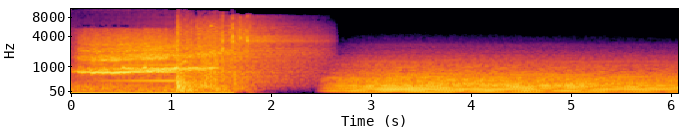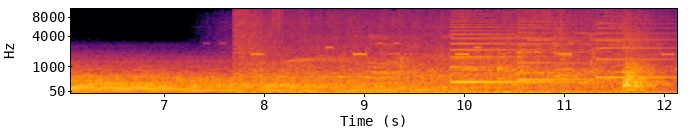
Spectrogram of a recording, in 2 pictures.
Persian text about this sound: اصلا حواسم نبود که وسط خیابونم و بعدش فقط یادمه که صدای بوغ و جیغ ترمزه ماشین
